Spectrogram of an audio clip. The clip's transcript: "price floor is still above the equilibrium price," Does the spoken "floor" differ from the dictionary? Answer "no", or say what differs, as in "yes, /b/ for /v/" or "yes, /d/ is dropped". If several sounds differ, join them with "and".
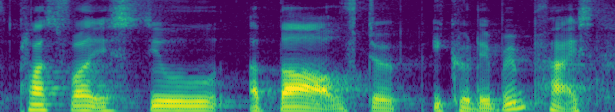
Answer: yes, /l/ is dropped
